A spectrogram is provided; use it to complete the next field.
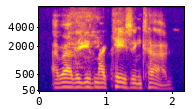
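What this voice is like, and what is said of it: Bad put-on Cajun accent. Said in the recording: “That was a horrible Cajun accent.”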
